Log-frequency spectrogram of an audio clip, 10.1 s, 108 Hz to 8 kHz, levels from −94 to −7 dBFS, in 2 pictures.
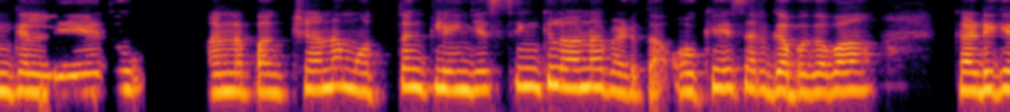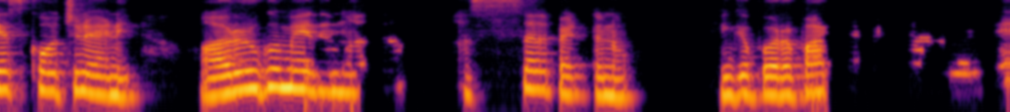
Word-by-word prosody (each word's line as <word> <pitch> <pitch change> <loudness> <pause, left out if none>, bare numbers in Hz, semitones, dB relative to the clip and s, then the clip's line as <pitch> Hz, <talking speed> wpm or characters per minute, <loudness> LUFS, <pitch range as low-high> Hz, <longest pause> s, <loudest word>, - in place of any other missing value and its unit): ఇంక 245 0 +1 0.2
లేదు 240 +4 -1 0.4
అన్న 240 - +2
పక్షాన 245 +4 0
మొత్తం 245 +4 -2
క్లీన్ 260 -1 +2
చేసి, 260 0 -1
సింక్‌లోనే 280 -1 +3
పెడతా. 230 - -3 0.2
ఒకేసారి 275 -1 -1
గబగబా 235 +1 +3 0.6
కడిగేసుకోవచ్చులే 250 -1 +2
అని. 200 -1 -1 0.4
అరుగు 265 +5 +4
మీద 255 -2 +3 0.2
మాత్రం 230 - -13 0.3
అస్సలు 260 +5 -2
పెట్టను. 205 -2 -3 0.5
ఇంక 210 +1 -1
పొరపాటున 215 +2 +1
ఏమన్నా 235 - -15 0.2
పెడితే, 245 +8 -12
245 Hz, 130 wpm, -24 LUFS, 230-265 Hz, 0.6 s, అరుగు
